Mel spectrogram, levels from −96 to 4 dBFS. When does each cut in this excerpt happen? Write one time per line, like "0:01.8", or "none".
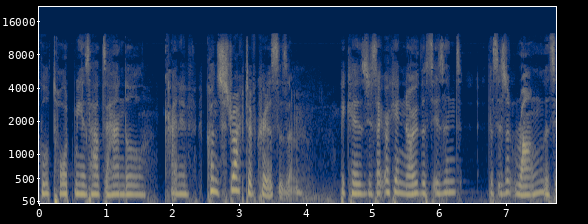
0:02.4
